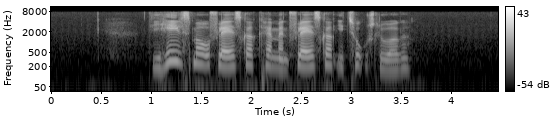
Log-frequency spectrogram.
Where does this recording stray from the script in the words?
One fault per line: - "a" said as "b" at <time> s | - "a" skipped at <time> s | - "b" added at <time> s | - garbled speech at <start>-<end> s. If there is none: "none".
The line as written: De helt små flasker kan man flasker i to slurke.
none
